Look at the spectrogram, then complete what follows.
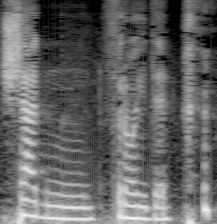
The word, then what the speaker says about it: Schadenfreude: profesora de alemán, que me explicó cómo se pronuncia, y es Schadenfreude.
